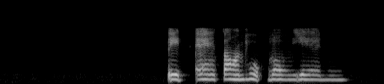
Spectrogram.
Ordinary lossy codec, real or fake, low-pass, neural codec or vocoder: none; fake; 5.4 kHz; codec, 24 kHz, 1.5 kbps, HILCodec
